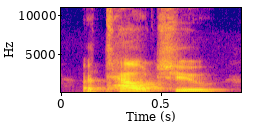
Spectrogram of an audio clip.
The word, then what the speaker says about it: Attaochu: And I'm like, I have to think of me sneezing to say it, like Attaochu.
